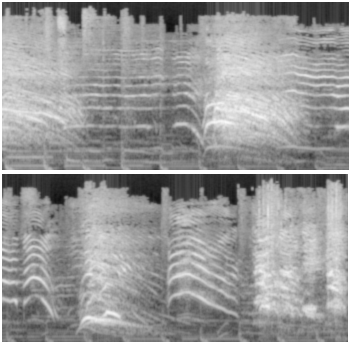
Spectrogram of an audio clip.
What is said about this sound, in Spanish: Hasta, por ejemplo, también bailar una jaca, esa coreografía típica de la cultura maorí de Nueva Zelanda.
